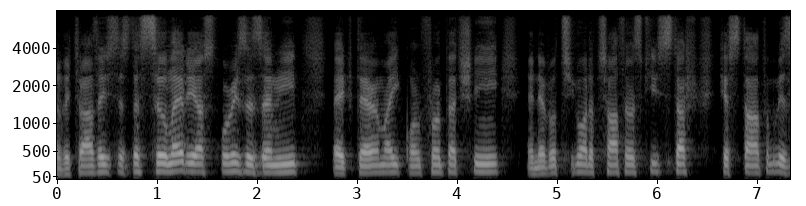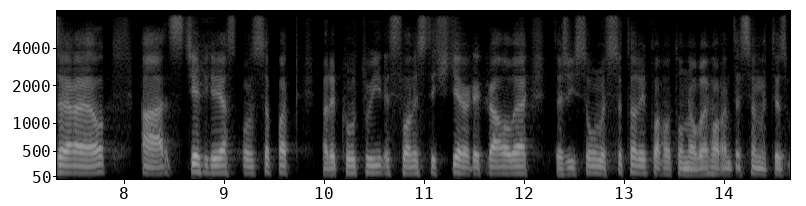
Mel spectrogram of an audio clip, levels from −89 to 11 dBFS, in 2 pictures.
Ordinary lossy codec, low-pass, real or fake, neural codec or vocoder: none; 7.2 kHz; fake; codec, 16 kHz, 0.5 kbps, FunCodec, trained on Chinese and English, 25 frames a second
